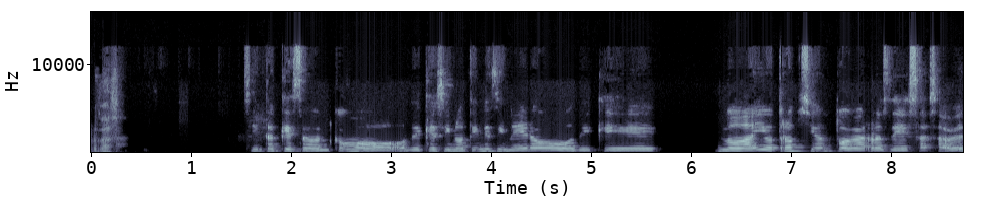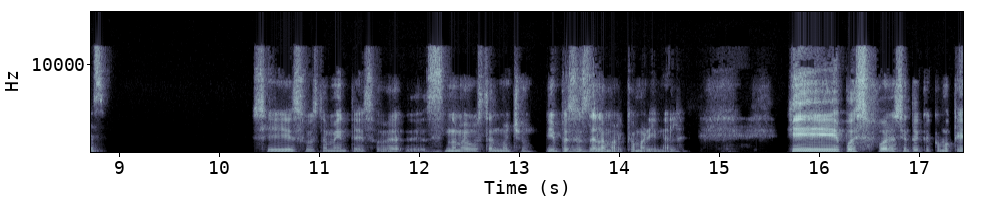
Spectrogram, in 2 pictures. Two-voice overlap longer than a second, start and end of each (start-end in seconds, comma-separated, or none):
none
